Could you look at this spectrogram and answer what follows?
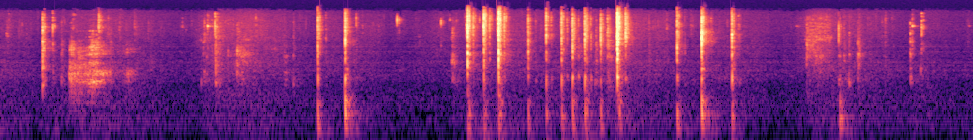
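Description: Close, quiet keystrokes on a computer keyboard come in scattered bursts and single taps, with short pauses between, while people talk faintly nearby.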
